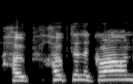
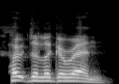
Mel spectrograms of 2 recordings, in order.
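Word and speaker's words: Haut de la Garenne: are aware of, in Hope de la Grande. I always get the name wrong. Hope de la Garenne. That's it. I always get that wrong. My French isn't very good.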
